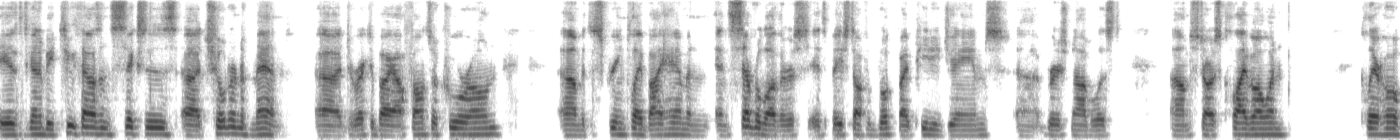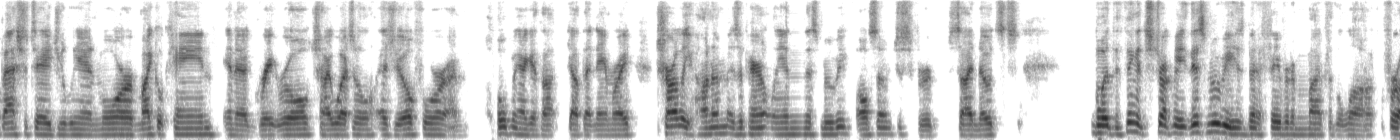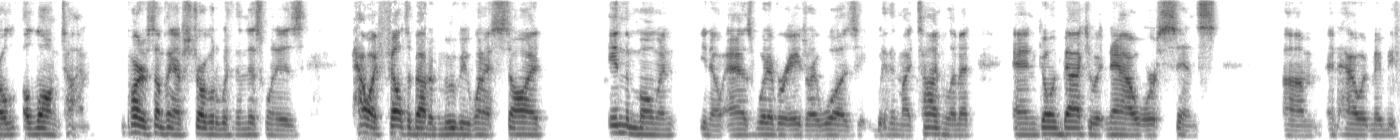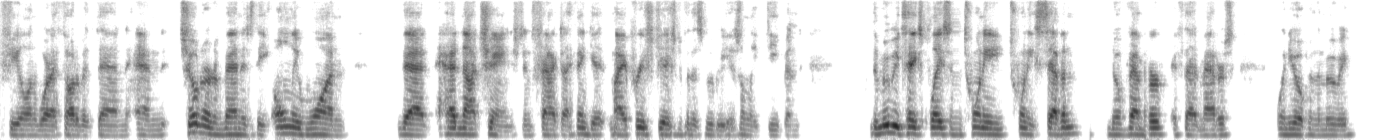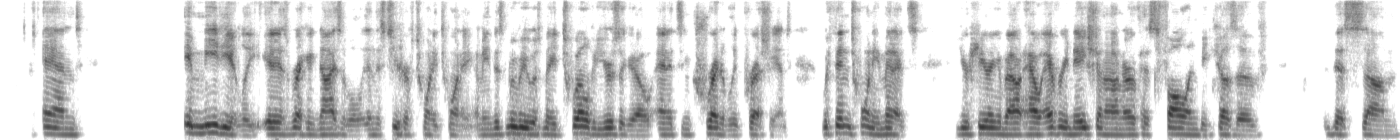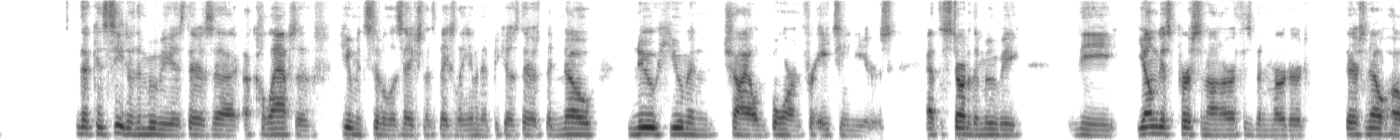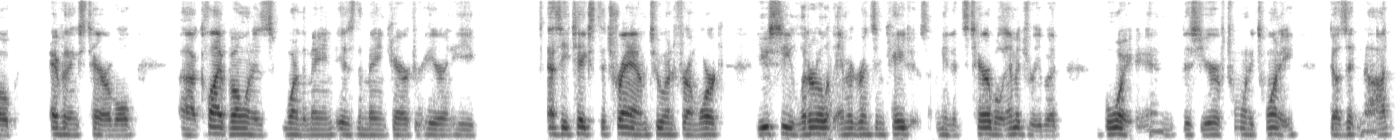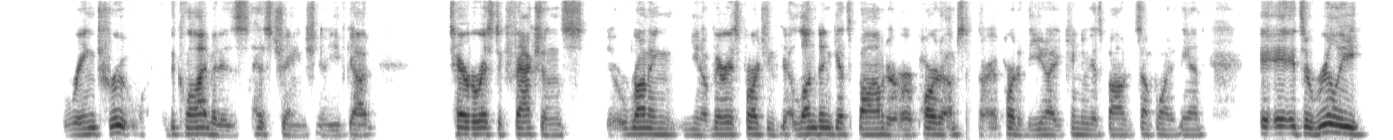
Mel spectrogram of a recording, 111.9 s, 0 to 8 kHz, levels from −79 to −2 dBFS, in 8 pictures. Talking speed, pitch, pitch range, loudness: 200 wpm, 125 Hz, 115-135 Hz, -27 LUFS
